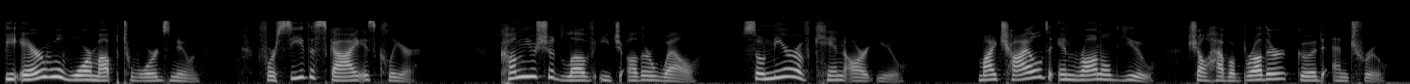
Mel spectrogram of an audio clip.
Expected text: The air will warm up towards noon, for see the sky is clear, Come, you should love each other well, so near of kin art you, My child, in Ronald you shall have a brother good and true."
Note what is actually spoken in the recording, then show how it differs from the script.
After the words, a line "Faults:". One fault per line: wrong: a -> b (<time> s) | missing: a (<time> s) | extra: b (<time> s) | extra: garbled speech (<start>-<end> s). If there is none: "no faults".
The air will warm up towards noon, for see the sky is clear, Come, you should love each other well, so near of kin art you, My child, in Ronald you shall have a brother good and true."
Faults:
no faults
